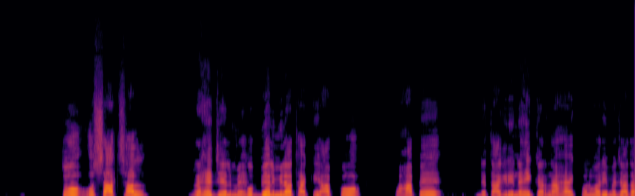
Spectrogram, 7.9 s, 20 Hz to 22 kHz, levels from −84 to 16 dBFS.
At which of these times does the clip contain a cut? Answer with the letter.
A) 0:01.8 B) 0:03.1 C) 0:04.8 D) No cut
B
